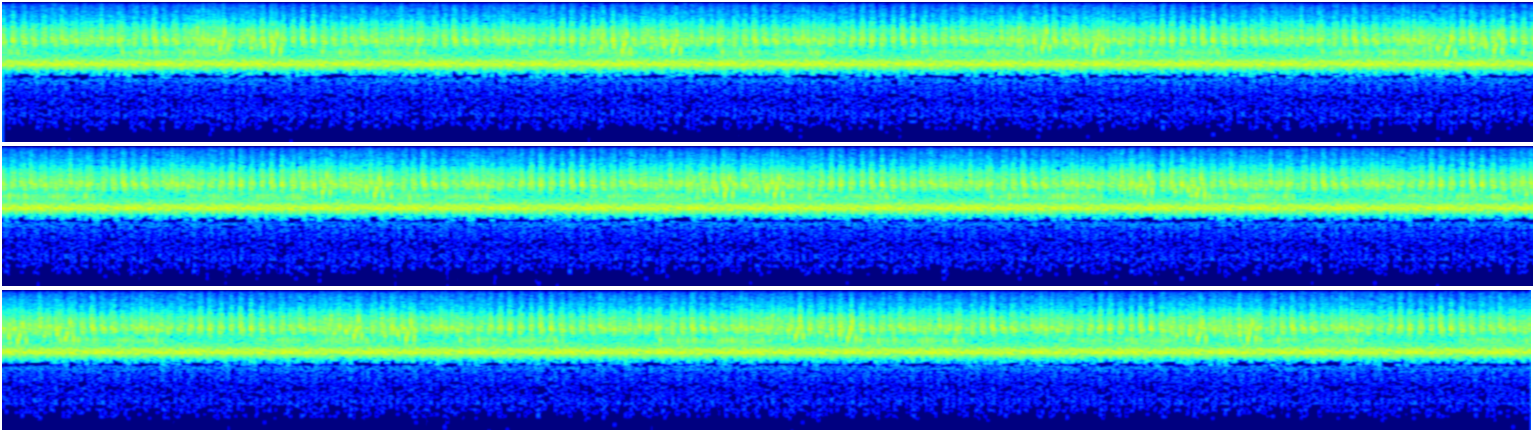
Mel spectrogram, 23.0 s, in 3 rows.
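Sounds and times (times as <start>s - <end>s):
insects chirping in a dense night jungle chorus: 0.0s - 22.9s.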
